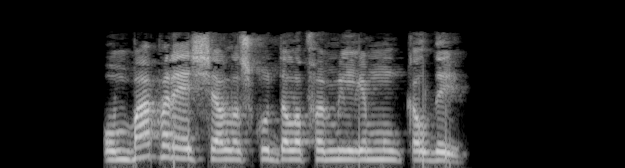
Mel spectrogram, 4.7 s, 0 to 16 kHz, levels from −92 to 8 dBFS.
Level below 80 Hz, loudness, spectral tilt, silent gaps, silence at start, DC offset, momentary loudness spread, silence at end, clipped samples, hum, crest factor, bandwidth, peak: -56 dBFS; -16 LUFS; -3.5 dB/octave; none; 0.8 s; under 0.1%; 7 LU; 1.25 s; under 0.1%; none; 18 dB; 8 kHz; -2 dBFS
